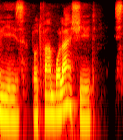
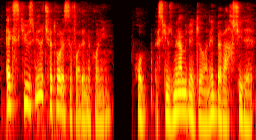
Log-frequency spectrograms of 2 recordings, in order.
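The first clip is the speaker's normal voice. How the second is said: ordinary talk, nothing marked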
